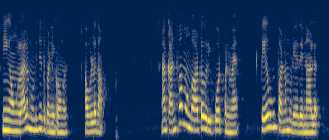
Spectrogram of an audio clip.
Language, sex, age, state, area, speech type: Tamil, female, 18-30, Tamil Nadu, urban, spontaneous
